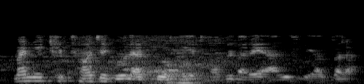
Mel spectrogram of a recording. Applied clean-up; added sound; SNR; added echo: classical method WPE with log-MMSE.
